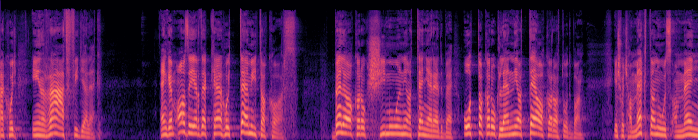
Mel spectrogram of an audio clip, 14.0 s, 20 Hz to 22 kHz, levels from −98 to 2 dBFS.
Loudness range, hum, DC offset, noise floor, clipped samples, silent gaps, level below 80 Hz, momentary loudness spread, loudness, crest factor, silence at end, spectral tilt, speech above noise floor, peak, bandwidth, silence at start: 2 LU; none; under 0.1%; -74 dBFS; under 0.1%; none; -66 dBFS; 13 LU; -24 LUFS; 20 dB; 0 s; -4.5 dB/octave; 50 dB; -6 dBFS; 16.5 kHz; 0 s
